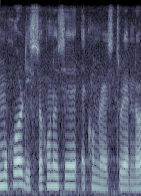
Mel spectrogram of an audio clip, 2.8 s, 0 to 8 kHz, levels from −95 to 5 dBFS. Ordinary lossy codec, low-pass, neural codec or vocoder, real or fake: none; 7.2 kHz; none; real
